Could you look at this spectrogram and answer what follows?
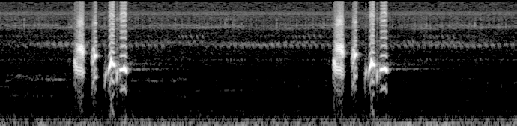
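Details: Sooty-headed bulbul singing actively, a recording used to lure wild birds: two quick bubbly phrases of three or four notes each, ending in a clear whistled note, about two seconds apart.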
